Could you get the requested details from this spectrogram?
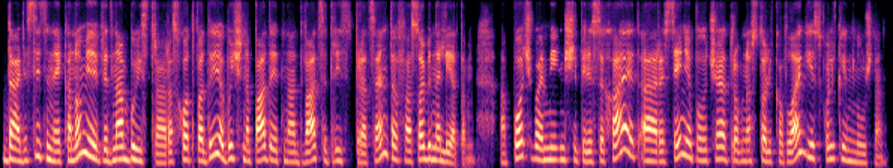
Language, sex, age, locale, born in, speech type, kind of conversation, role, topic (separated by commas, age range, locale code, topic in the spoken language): Russian, female, 30-34, ru-RU, Belarus, read, expert-assistant, expert, Как мне научиться использовать современные технологии в сельском хозяйстве, чтобы идти в ногу со временем?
